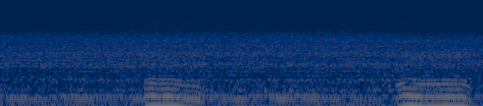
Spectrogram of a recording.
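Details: Two deep, rumbling snores about four seconds apart over a low background hum, a slow sleeping breath rhythm; snoring.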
